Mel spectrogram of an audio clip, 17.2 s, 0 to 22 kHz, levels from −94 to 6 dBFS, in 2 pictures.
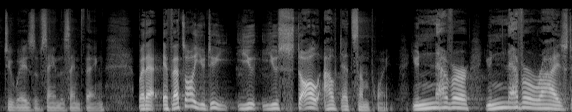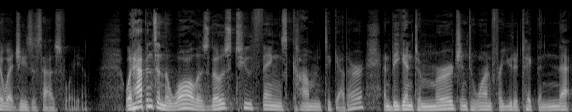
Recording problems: none

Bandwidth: 15.5 kHz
